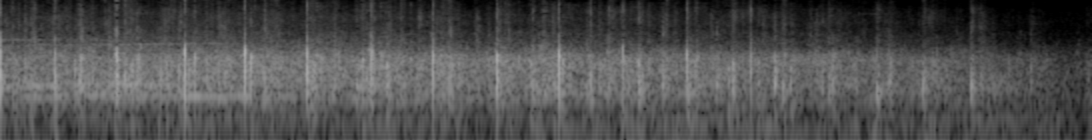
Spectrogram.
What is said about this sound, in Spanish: Un aplauso para los líderes de la organización.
